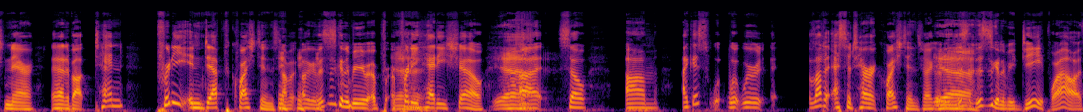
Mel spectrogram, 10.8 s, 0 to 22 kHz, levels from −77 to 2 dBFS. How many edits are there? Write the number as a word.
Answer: zero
